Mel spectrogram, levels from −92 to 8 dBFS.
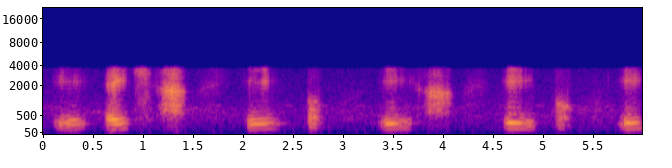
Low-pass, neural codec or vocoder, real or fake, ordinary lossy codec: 3.6 kHz; none; real; Opus, 64 kbps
